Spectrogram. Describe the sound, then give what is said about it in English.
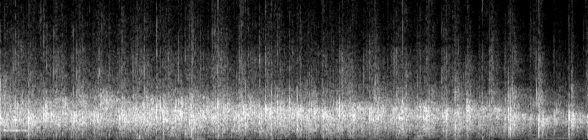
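Sustained audience applause for a family of musicians fills the whole stretch, a dense, steady wash of many hands clapping at a fairly loud, even level without any talking over it. “But anyway, give a warm clap to the ….”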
